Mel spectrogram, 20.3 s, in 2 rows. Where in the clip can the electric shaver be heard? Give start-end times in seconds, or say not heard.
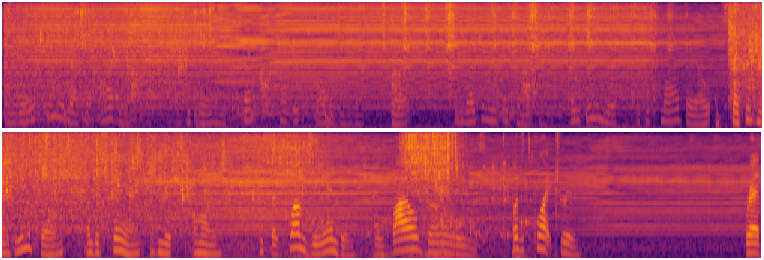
0.0-20.2.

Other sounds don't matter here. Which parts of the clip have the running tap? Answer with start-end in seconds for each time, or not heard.
0.0-2.5, 9.7-17.3.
